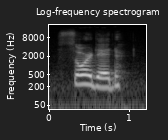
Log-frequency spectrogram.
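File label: "sordid", US English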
